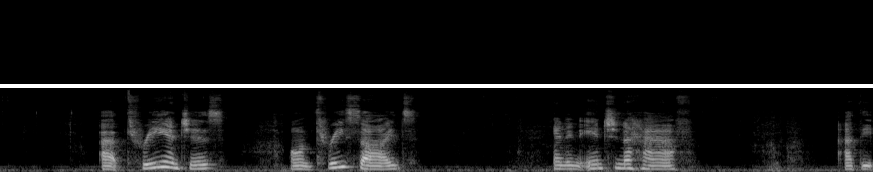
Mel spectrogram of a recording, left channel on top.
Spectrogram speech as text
at 3 inches on 3 sides and 1.5 inches at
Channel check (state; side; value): silent; left; 56 dB below the other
